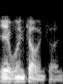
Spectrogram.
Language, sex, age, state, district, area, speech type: Nepali, male, 60+, West Bengal, Jalpaiguri, urban, conversation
